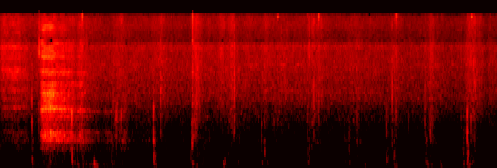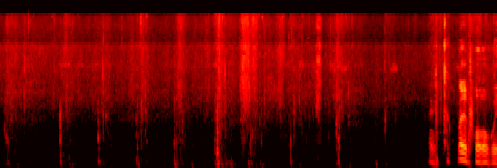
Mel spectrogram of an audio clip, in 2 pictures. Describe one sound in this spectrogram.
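Footsteps crunch steadily on a rocky trail.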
